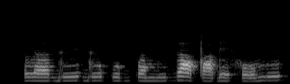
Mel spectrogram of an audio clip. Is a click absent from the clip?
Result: yes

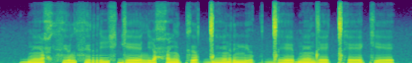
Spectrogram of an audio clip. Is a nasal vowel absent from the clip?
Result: no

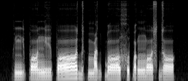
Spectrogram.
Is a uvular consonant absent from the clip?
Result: no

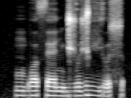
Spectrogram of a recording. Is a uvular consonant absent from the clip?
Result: yes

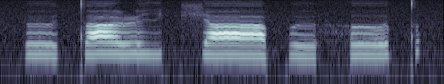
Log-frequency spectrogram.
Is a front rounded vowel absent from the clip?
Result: no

